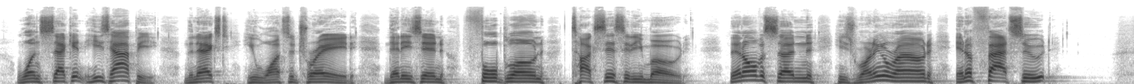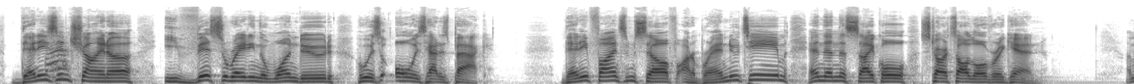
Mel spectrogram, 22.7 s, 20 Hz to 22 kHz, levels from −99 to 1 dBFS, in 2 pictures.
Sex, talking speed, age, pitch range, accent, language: male, 160 wpm, 40-59, 130-170 Hz, American, English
